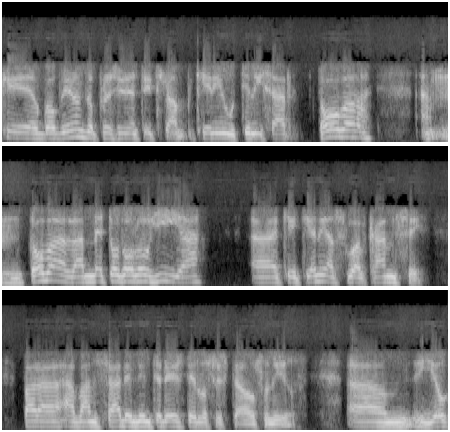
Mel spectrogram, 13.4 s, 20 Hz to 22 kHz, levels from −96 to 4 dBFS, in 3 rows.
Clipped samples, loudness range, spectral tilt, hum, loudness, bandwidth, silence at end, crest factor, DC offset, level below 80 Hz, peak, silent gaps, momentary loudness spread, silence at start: under 0.1%; 1 LU; -6 dB/octave; none; -18 LUFS; 13.5 kHz; 0 s; 12 dB; under 0.1%; -60 dBFS; -6 dBFS; none; 7 LU; 0 s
